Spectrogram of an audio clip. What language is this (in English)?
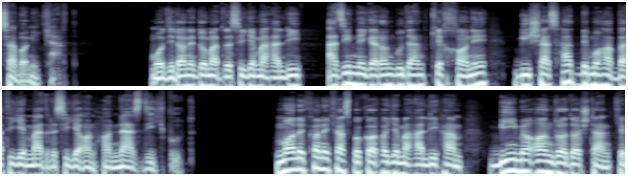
Persian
